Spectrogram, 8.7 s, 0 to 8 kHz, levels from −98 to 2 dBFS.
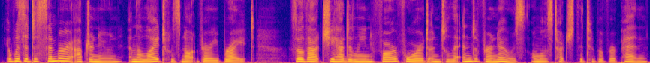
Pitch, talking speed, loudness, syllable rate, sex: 220 Hz, 230 wpm, -16 LUFS, 5.3 syllables/s, female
